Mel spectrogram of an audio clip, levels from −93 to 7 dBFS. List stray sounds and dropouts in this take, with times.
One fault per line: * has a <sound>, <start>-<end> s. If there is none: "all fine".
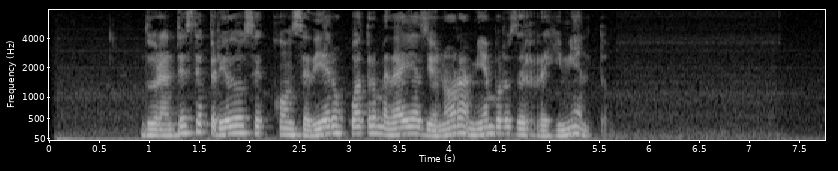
all fine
